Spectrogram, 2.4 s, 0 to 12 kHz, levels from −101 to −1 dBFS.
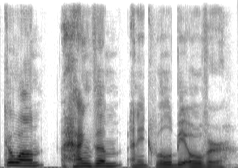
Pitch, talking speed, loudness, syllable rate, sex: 155 Hz, 225 wpm, -18 LUFS, 5.0 syllables/s, male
